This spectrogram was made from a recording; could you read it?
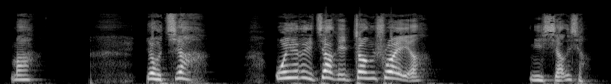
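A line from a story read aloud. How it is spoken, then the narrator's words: Crying, pleading. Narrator (Chinese): 王春兰哭着 哀求母亲说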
